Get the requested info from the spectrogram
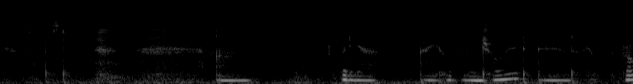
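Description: Soft-spoken, partly whispered speech: breathy whispering at first, then short quiet spoken phrases.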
